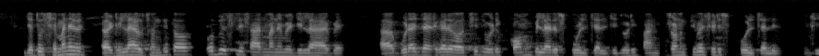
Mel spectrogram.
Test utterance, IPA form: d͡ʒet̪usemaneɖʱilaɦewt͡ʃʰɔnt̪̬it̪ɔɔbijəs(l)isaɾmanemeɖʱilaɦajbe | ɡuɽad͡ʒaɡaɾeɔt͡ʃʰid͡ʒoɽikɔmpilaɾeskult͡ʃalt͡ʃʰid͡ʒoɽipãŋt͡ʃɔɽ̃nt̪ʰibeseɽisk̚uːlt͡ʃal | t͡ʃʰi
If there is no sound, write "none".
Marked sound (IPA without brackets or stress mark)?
l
